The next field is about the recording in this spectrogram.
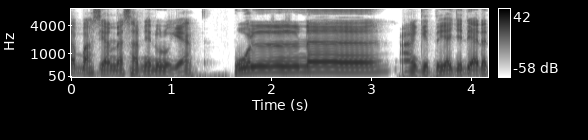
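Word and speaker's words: قُلْنَا: Mad thobii di sini enggak dibaca dua harakat, tapi cukup dibaca satu harakat saja.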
